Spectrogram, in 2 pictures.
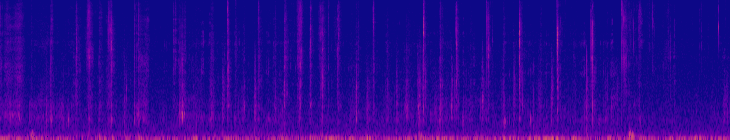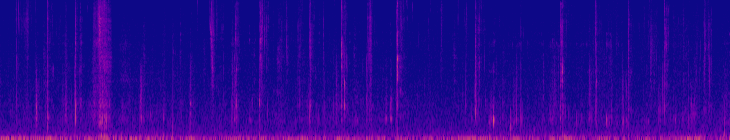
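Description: A person eating: chewing and biting mouthfuls of rice, curry and meat, heard as a steady stream of small, sharp wet mouth clicks.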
